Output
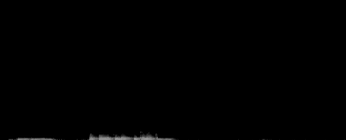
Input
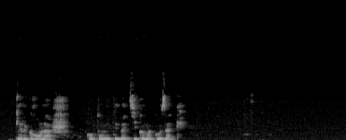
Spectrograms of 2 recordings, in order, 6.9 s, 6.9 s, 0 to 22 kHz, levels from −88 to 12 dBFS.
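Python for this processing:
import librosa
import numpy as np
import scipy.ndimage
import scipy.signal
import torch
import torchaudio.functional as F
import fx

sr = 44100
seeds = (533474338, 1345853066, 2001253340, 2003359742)

y = 10.0 ** (-18.0 / 20.0) * np.tanh(x / 10.0 ** (-18.0 / 20.0))
y = fx.cheby2_lowpass(y, sr, hz=fx.steps((0.0, 570.0), (1.78, 2000.0), (3.13, 520.0)), order=4, stop_db=70)
y = y * 10.0 ** (-4.5 / 20.0)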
